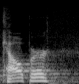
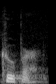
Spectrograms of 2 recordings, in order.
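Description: First: The first vowel sounds like 'cow'. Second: The first vowel sounds like 'coo'. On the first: The speaker calls it wrong. "Some people pronounce it Cowper" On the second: The speaker calls it right. "It's Cooper"

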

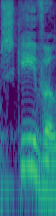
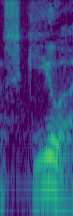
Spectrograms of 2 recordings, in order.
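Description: First: The name is said with a 'v' sound. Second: The name is said with a 'u' sound.

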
